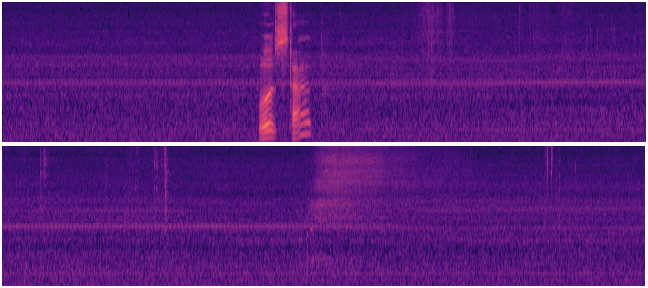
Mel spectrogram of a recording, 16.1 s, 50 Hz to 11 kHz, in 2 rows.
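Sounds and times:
short breath: 11.8s - 13.2s
faint hiss: 11.8s - 13.9s.

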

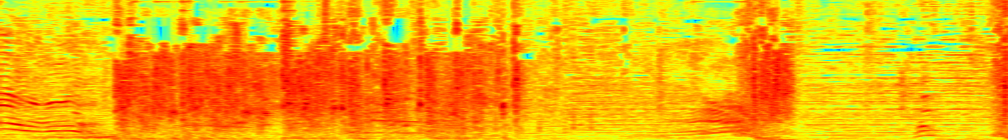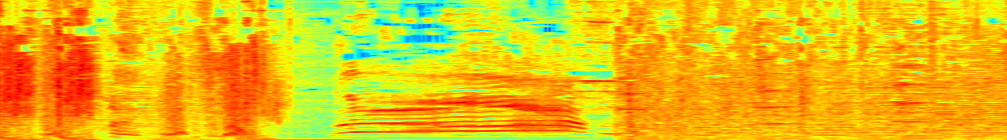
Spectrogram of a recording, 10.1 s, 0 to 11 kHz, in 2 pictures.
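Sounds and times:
loud action film music: 0.0s - 6.9s, 7.9s - 10.0s.

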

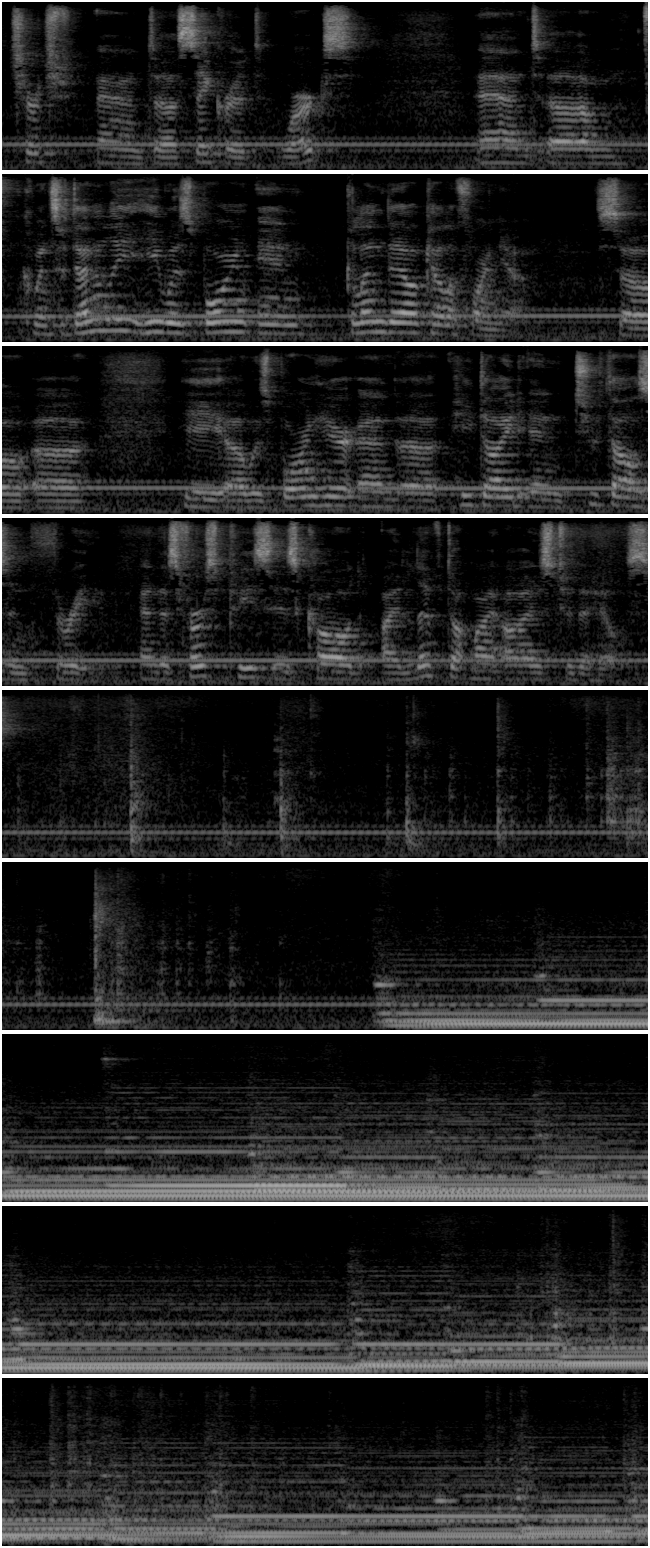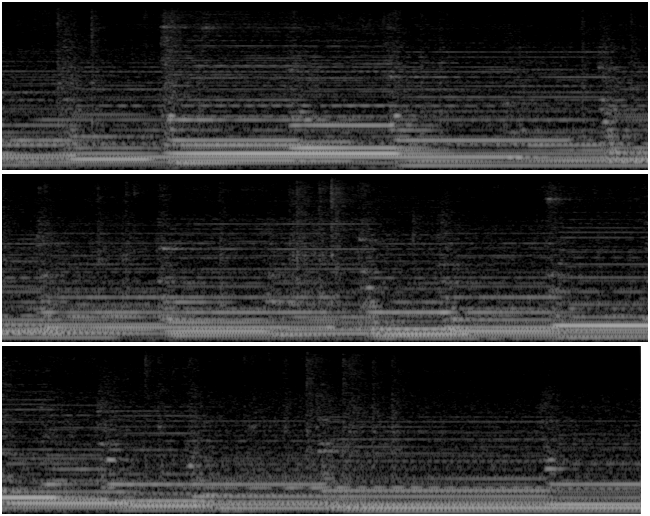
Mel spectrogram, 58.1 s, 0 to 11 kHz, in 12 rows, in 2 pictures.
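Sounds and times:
deep organ pedal note: 0.0s - 20.0s, 20.6s - 58.0s
church organ chords: 0.0s - 58.0s.

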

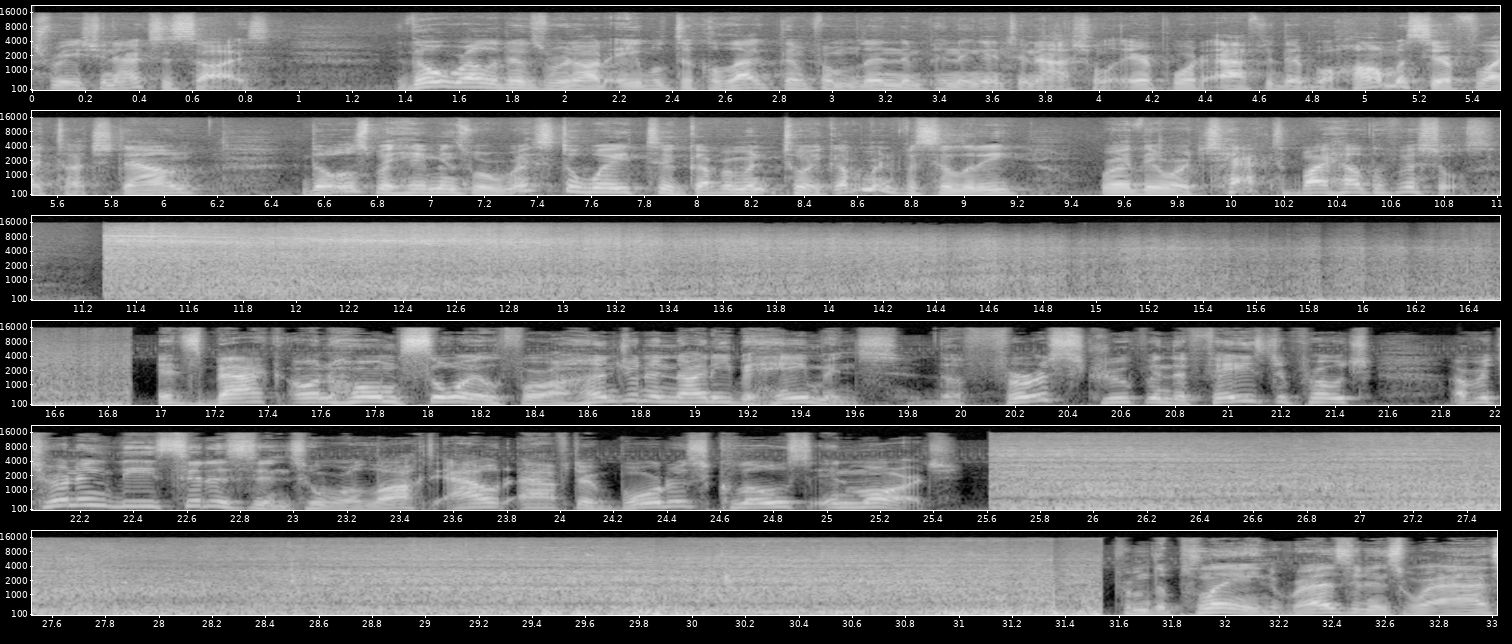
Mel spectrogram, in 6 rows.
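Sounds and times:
jet airliner engine roar: 11.3s - 16.9s, 25.6s - 31.6s
road noise: 25.6s - 31.6s
wind on microphone: 26.6s - 31.6s.

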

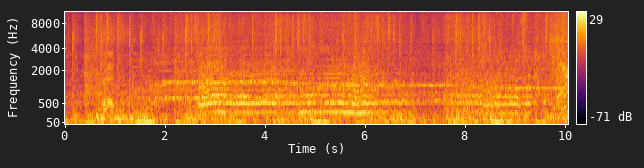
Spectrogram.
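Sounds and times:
film music: 0.0s - 10.0s
honeybees buzzing: 1.6s - 10.0s.

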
